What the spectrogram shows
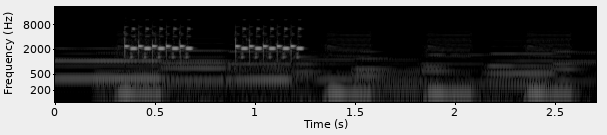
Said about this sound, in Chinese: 这时阿公手机响了，是阿嬷打过来的。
